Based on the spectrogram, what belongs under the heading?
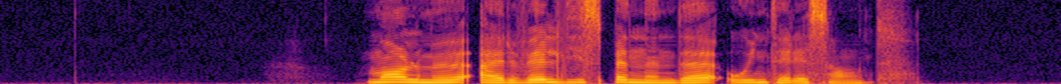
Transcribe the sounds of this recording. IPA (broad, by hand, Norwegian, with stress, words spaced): ˈmɑlmœ ˈæːɾ ˈʋɛldiː ˈspɛnəndə ˈoː ɪntəɾəˈsɑŋt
